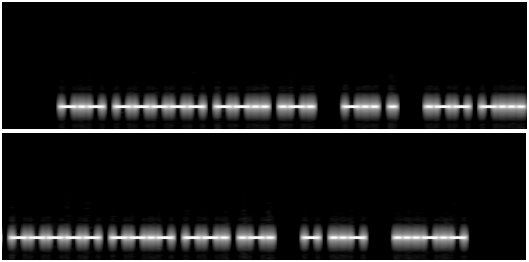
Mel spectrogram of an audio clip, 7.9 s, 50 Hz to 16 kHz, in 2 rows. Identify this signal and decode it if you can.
Morse code, heard as a keyed tone, about 36 wpm, 700 Hz. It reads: K0ZR DE WB0QGR TU <SK>
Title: Practice QSO - Exchange 4 - Ending - 35wpm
